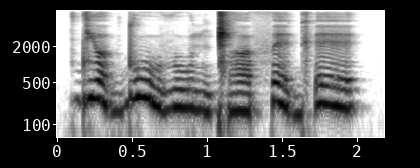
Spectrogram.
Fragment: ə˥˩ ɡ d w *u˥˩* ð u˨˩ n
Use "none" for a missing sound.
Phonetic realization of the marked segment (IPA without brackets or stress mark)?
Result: u˥˩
